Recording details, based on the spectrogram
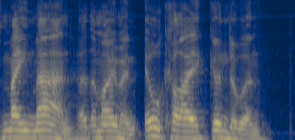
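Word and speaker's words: İlkay Gündoğan: man at the moment ilkai gundawan which i've pronounced correctly for the first time in my life i did loads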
